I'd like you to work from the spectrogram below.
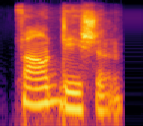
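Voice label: "foundation", Indian English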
